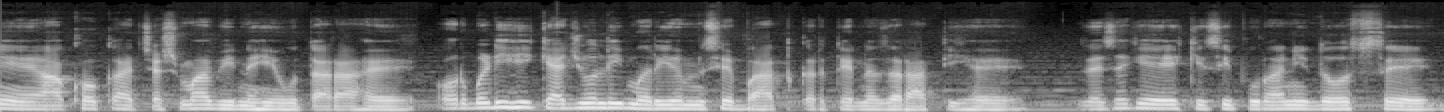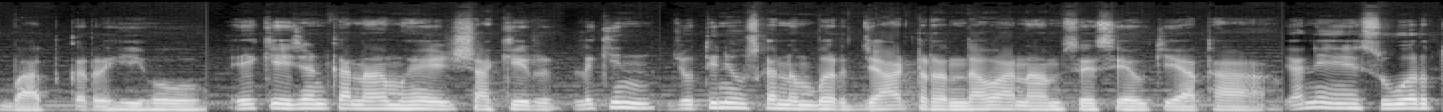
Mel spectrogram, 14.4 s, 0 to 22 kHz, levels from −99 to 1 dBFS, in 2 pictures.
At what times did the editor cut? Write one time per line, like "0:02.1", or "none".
0:08.3
0:13.6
